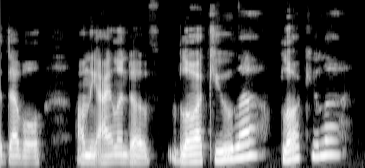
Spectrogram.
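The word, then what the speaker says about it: Blåkulla: on the island of blockula blocula it's spelled like Blacula but it's pronounced like blockula in the Baltic Sea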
